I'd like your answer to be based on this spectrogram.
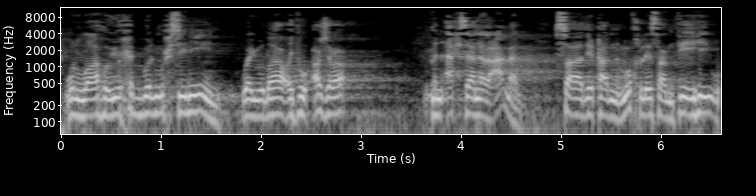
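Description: A man's voice: mid-range voice, a little mellow. A man preaching a sermon, reading a prepared text and then explaining it in colloquial dialect. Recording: long hall reverb.

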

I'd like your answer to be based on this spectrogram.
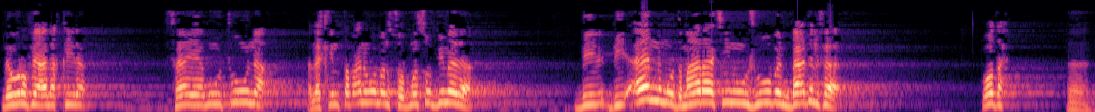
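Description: A man's voice: extremely high pitch, lively intonation, brisk, pauses often, breathy edge. Man lecturing in an echoey hall. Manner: explains patiently, quizzes students. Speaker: teacher of Islamic law and Arabic grammar. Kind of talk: classroom lecture. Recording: lo-fi recording in a reverberant hall.

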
